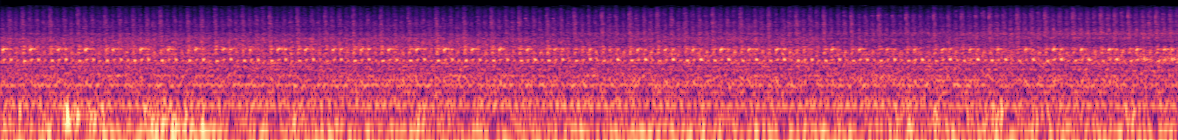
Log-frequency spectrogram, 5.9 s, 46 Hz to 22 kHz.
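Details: Engine just after a cold start following overnight parking: steady idle with a light, fairly regular tapping knock about three or four taps a second; quieter when revved, gone after 10 minutes warm-up or 2–3 minutes driving.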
